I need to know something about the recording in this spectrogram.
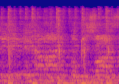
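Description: Live worship band: several voices singing together with acoustic guitar and keyboard accompaniment, over a steady beat of about two pulses a second.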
